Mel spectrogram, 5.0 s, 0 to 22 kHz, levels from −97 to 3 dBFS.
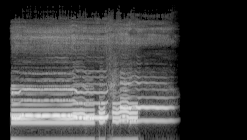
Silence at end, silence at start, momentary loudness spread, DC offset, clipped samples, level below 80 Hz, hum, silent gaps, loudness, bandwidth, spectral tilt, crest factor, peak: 1.45 s; 0.2 s; 9 LU; 1%; under 0.1%; -60 dBFS; none; none; -13 LUFS; 13.5 kHz; -1.5 dB/octave; 14 dB; 0 dBFS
